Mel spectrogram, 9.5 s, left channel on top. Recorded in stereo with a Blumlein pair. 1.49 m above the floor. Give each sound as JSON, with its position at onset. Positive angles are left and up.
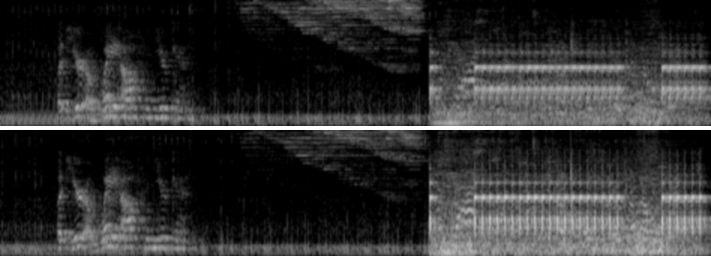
{"t": 0.8, "sound": "a woman speaking", "azimuth_deg": -15, "distance_m": 2.5}
{"t": 3.1, "sound": "a chime", "azimuth_deg": 15, "distance_m": 1.4}
{"t": 5.7, "sound": "tapping", "azimuth_deg": -55, "distance_m": 0.6}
